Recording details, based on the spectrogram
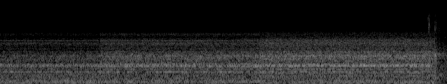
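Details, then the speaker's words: Asus ROG Strix 1000W Platinum PSU fan, double ball bearing, at low speed: steady whir with a thin ringing tone and a faint rough buzz, typical ball-bearing noise. "Here are some sample audio clips from the fan’s noise at various speeds for you to see (hear) the bearing noise I'm talking about."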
